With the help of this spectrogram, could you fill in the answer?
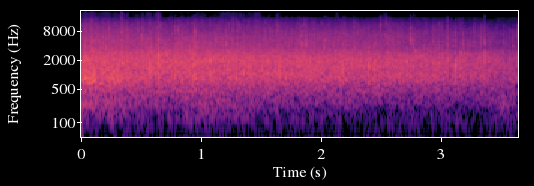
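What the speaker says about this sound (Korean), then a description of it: "빨리 박수 치라고요." A church congregation at a Wednesday worship service claps together in a continuous, fairly distant wash of applause that slowly fades toward the end, with no speech over it.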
